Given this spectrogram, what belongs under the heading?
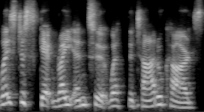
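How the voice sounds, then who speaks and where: With lively intonation, a woman talks in a bright, sharp tone. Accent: Scottish. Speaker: interviewer. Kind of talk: interview.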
